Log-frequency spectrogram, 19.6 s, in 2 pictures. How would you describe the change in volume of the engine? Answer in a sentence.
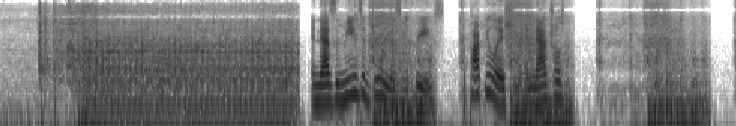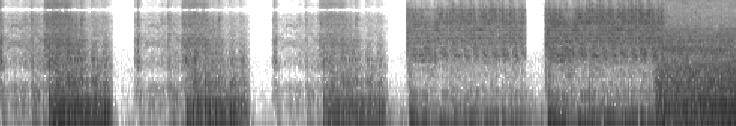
The loudness of the engine goes down, then up.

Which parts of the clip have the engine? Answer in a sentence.
You can hear the engine from 0.0 to 19.6 s.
